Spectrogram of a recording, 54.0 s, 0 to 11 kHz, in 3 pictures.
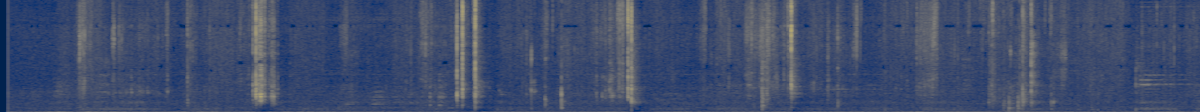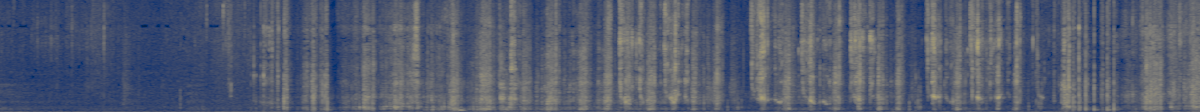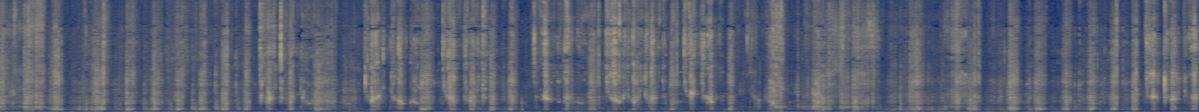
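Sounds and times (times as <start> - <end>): ice being chewed crunching: 7.8 - 9.7, 21.3 - 53.9.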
